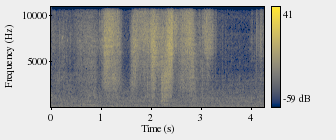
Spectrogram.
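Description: A woman slurps and chews food close to the microphone.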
